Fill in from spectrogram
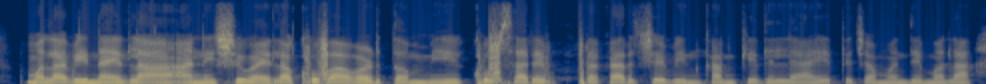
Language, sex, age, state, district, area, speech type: Marathi, female, 30-45, Maharashtra, Buldhana, urban, spontaneous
